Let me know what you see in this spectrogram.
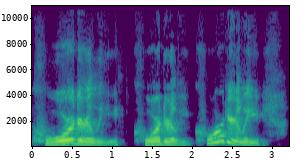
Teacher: quarterly this t is gonna become a flap t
